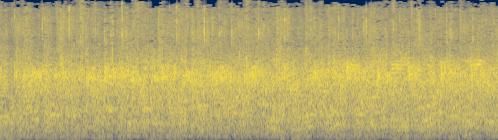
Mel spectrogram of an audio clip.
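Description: Crowd applauding steadily, a dense patter of many hands clapping, with voices mixed in.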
